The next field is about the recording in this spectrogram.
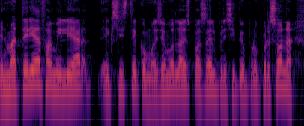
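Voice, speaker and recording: A man's high-pitched, dark, mellow voice at a very fast pace, in a very clean recording with a silent background. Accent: Mexican. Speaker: lawyer co-host. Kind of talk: casual legal discussion.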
